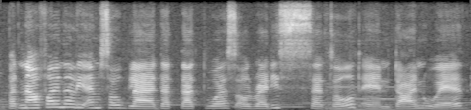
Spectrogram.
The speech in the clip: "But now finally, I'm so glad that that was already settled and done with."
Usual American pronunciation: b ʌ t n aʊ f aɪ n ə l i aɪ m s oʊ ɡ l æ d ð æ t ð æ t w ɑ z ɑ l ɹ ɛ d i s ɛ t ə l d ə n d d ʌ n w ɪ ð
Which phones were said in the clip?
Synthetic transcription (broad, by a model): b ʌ t n aʊ f aɪ n ə l i aɪ m s oʊ ɡ l æ d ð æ t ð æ t w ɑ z ɑ l ɹ ɛ d i s ɛ t ə l d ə n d d ʌ n w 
